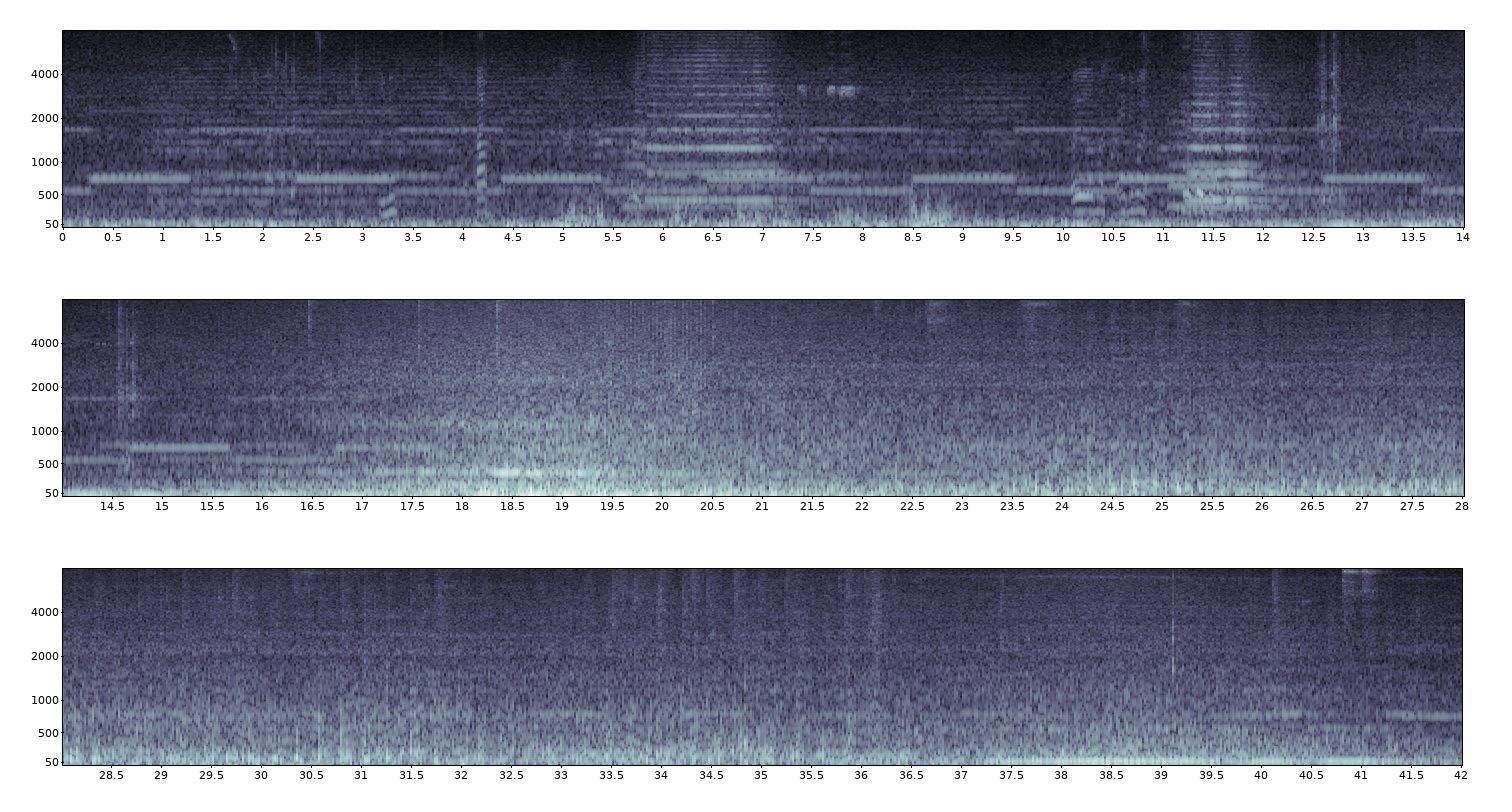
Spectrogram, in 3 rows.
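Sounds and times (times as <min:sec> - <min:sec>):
train coaches rumbling: 0:00.0 - 0:42.0
train horn notes: 0:03.3 - 0:09.4, 0:10.6 - 0:12.6, 0:16.1 - 0:20.6
wheels clacking over rail joints: 0:15.9 - 0:42.0.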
